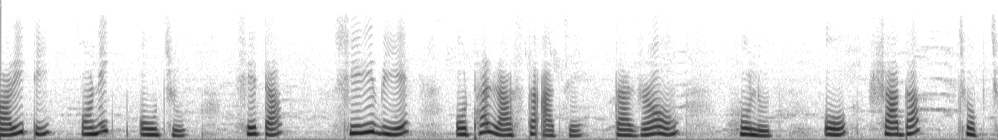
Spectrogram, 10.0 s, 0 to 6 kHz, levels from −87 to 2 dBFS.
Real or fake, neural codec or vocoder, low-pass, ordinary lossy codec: real; none; 5.4 kHz; none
